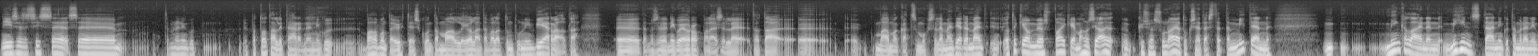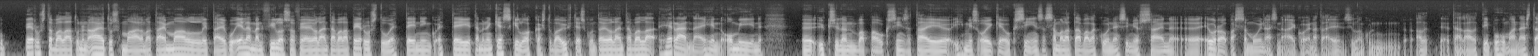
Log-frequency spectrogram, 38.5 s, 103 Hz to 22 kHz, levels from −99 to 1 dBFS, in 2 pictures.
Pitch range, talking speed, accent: 90-110 Hz, 135 wpm, native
